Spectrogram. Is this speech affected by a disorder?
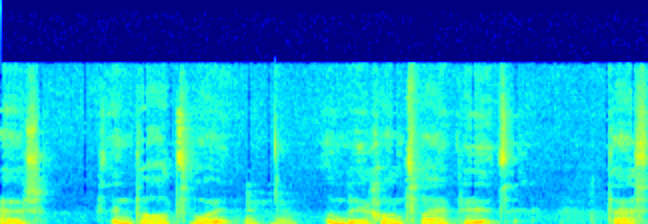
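Yes: amyotrophic lateral sclerosis.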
